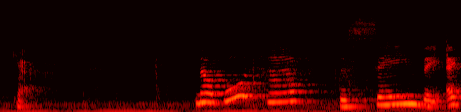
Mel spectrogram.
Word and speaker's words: ك: Then comes the kaf below. So we have the qaf and the kaf, they are both pronounced from the furthermost tongue.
